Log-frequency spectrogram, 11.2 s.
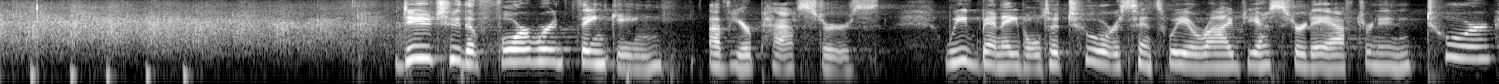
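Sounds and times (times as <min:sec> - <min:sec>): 
audience applause: 0:00.0 - 0:03.0
speech: 0:03.0 - 0:11.2.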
